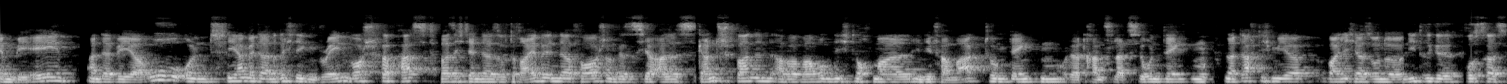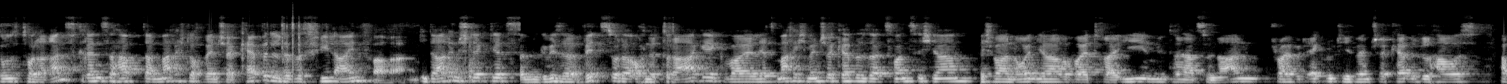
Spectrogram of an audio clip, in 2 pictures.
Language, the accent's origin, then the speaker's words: German; Frankfurt, Hesse, Germany; Ja, wo ich herkomme, ich komme aus Frankfurt am Main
